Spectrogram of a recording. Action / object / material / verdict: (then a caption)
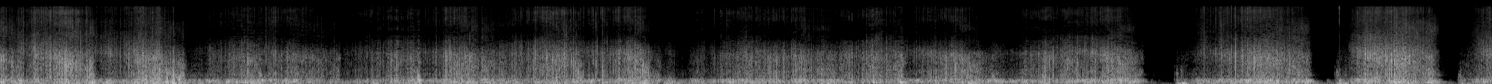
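scrape / foam microphone windscreen / foam / none. Long painted nails scratch a black foam microphone cover on a Blue Yeti, producing a dense, continuous rumbling scrape heavy in the low end, with brighter rasping bursts on top. Near the end, the scratching stops for three brief, near-silent breaks before resuming.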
